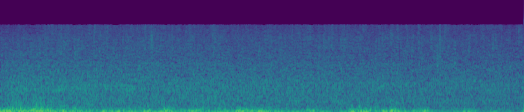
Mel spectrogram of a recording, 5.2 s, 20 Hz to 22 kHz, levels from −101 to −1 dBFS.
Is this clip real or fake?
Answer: fake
